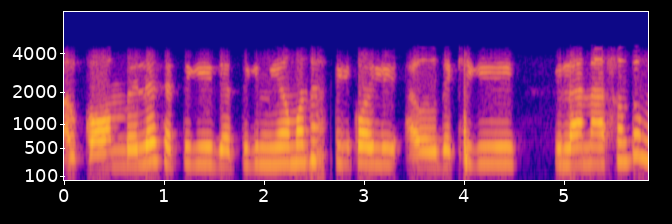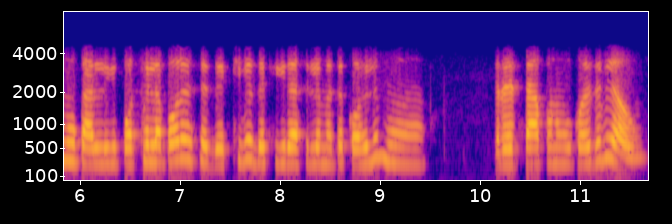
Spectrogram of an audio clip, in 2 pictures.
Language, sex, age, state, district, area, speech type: Odia, female, 60+, Odisha, Gajapati, rural, conversation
